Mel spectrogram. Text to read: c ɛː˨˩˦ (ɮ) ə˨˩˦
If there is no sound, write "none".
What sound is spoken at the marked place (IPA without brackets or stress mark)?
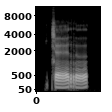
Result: r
